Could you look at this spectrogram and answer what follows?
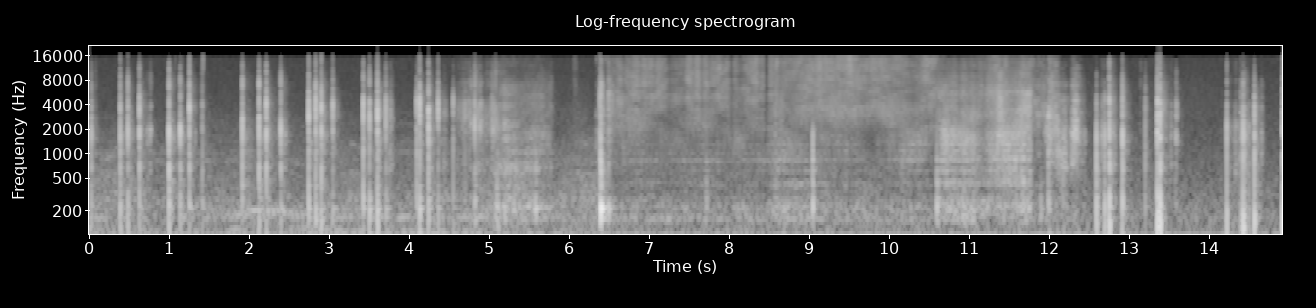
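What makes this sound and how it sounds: Fingernails scratch and tap the spine and glossy cardboard front cover of a hardcover Harry Potter paper book. Sharp, bright clicks from the taps come in quick clusters between softer, hissy scratching strokes, over a faint steady low hum.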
